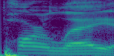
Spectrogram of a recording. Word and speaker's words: Parler: I think it's pronounced parlay actually. But then that would just be no R. Parler. Yeah. But it's parlay, but the R silent.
